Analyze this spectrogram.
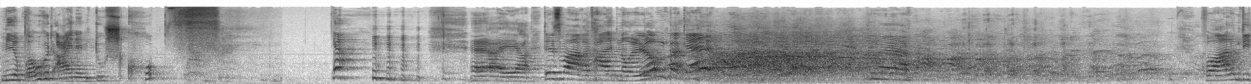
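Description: A middle-aged woman speaks with animation into a microphone on a stage.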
